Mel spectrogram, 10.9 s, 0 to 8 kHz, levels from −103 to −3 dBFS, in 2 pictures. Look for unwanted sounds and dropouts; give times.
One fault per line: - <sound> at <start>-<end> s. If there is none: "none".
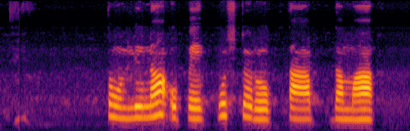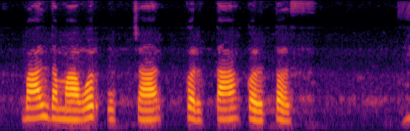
none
